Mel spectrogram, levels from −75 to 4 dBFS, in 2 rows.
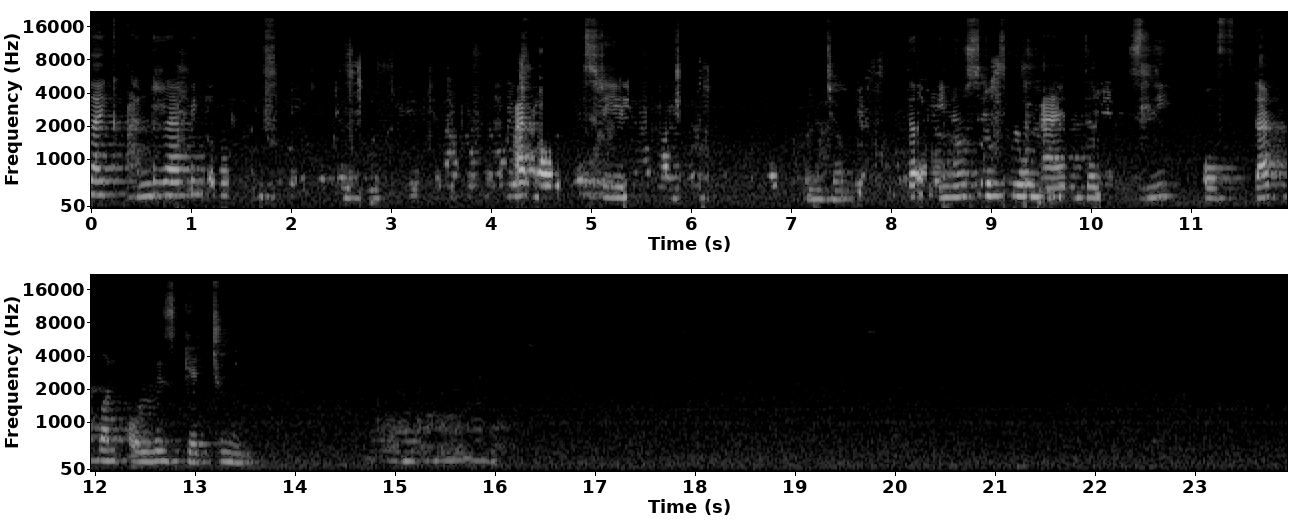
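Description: Other side's voice leaking through appears from 0.87 to 1.64 s, about 5 dB below the speech. The likely cause is loudspeaker playback reaching the microphone and not being fully cancelled. Speech suppressed in double talk follows from 1.14 to 3.59 s. The speech dips by up to about 25 dB while both sides overlap, likely because the echo canceller ducked everything it could not separate. The leak returns from 2.55 to 4.47 s, quieter at about 10 dB down. Suppression recurs from 4.39 to 7.16 s, again reaching about 25 dB, with leakage at about 5 dB down from 5.03 to 6.17 s. From 7.03 to 10.23 s the other side is roughly as loud as the speech itself. Suppression of up to about 20 dB overlaps it from 8.25 to 10.47 s.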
